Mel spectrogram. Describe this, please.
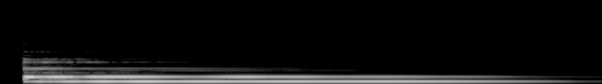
hit impact gamesound sfx game fx
fx, game, gamesound, hit, impact, sfx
